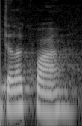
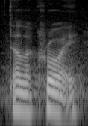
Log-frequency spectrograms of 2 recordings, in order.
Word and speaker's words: Delacroix: Bobby and Harry Jones in Dicky dellacroix the villagers pronounce the name Delacroix eventually made a great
